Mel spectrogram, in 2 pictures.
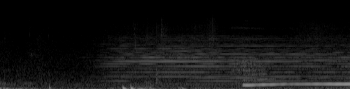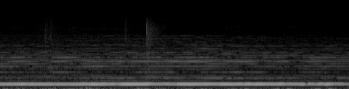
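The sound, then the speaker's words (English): A steady sustained tone drones throughout, and after a few seconds a voice joins in with a long, even hum held on one pitch, blending closely with the tone. “We're going to do a little bit more humming with this sound.”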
